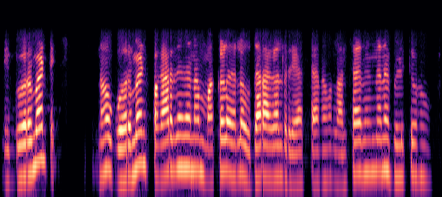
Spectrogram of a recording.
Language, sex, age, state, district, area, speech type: Kannada, male, 30-45, Karnataka, Belgaum, rural, conversation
